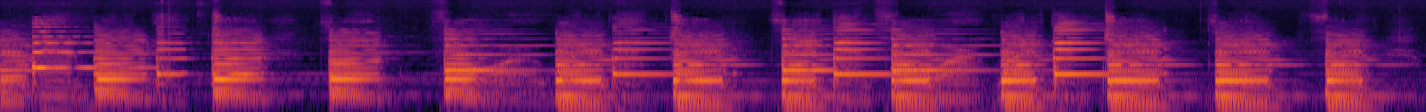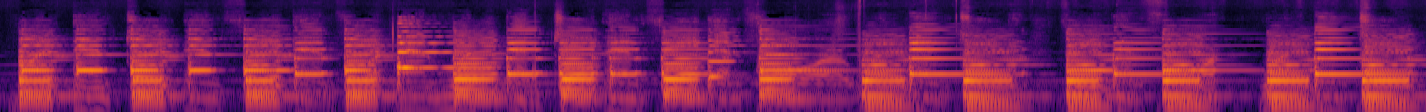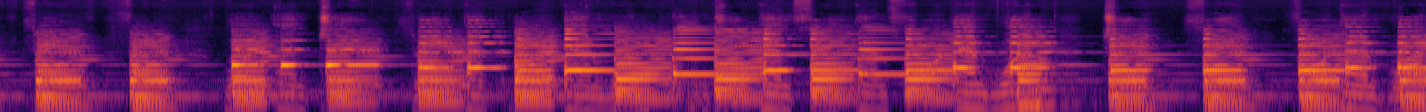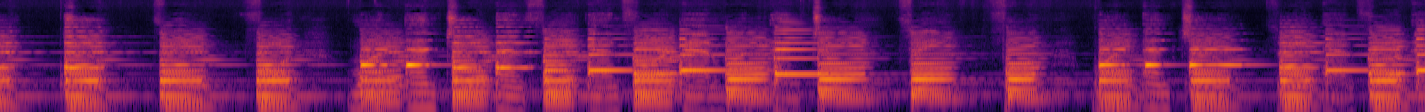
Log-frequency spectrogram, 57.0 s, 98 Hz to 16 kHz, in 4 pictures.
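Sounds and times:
upright piano chords and melody: 0:00.0 - 0:57.0.

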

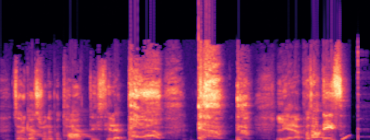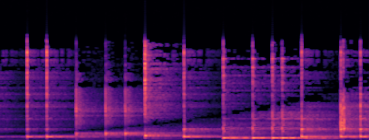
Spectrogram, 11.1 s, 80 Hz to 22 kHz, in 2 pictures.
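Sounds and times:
man making cough-like bursts: 0:01.9 - 0:03.9.

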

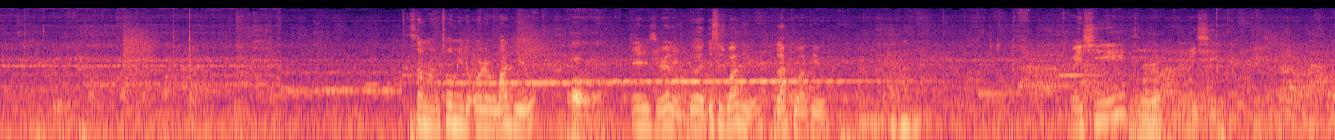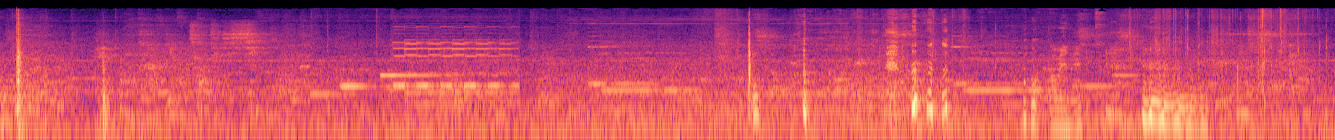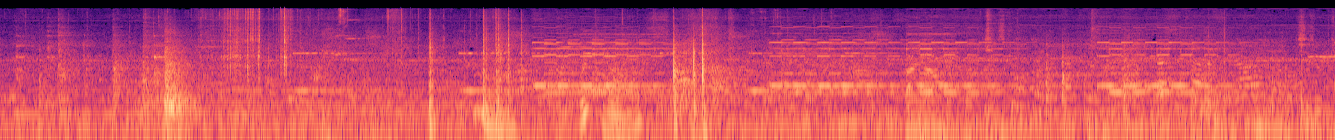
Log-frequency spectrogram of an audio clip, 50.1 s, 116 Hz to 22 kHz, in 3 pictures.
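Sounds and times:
restaurant background noise: 0:00.0 - 0:50.0.

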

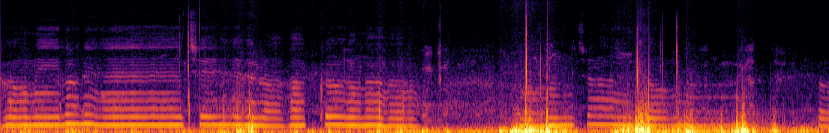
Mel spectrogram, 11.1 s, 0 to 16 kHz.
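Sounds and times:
person humming slow tune: 0:00.0 - 0:05.6
low rumble: 0:00.0 - 0:11.0.

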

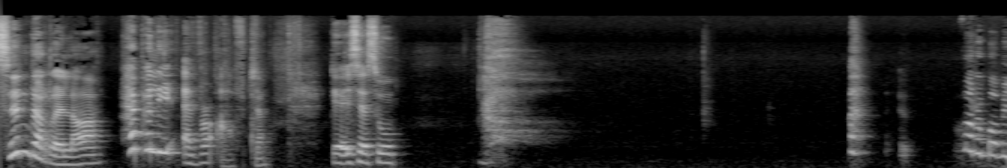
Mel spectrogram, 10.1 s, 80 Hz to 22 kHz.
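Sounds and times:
woman sighing: 0:04.8 - 0:05.8.

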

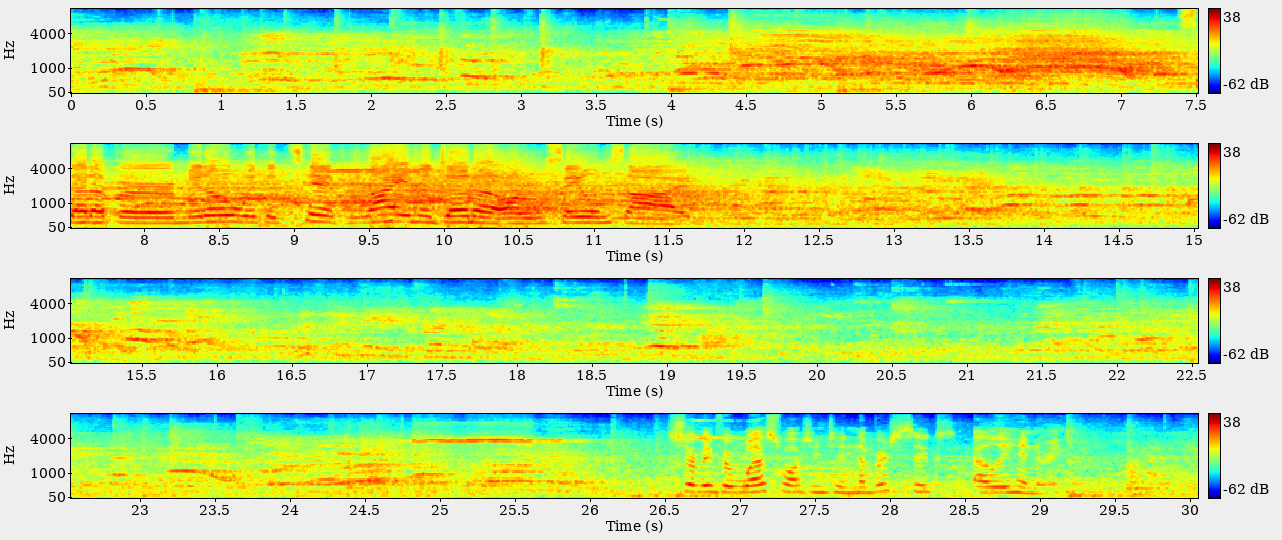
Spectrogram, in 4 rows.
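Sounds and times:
crowd chatter echoing: 0:00.0 - 0:30.0
ball bouncing on court: 0:00.8 - 0:01.1, 0:29.1 - 0:29.8
referee's whistle: 0:09.1 - 0:09.9, 0:24.6 - 0:26.1.

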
